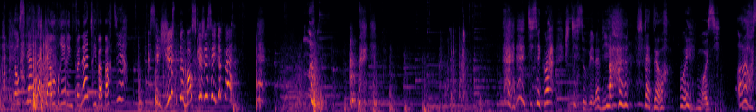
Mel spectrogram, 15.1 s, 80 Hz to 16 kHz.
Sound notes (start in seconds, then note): 5.2 panting; 6.0 grunting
